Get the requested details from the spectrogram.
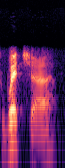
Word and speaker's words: Wicca: So in Old English, two C's would make the ch sound and not the hard K. So it would have been pronounced Witcha, which makes sense because it's Old English to Modern English.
